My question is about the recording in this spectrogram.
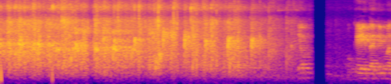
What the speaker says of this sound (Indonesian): Tepuk tangan untuk kelompoknya.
